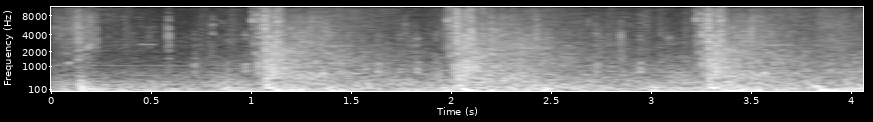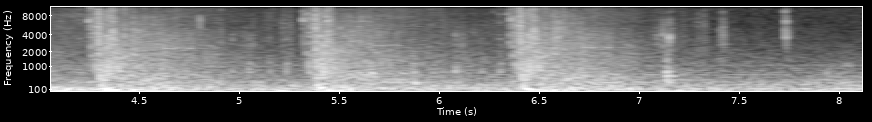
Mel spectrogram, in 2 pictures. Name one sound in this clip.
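Energy weapons fire in repeated whooshing bursts.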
